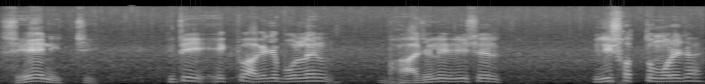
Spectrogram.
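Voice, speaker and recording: Male actor as teasing in-law guest, very bright voice, animated intonation, conversational, radio play, faint rain noise. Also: fairly high pitch, takes it slowly, exaggerated voice, low-quality recording. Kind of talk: Bengali audio drama acting.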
